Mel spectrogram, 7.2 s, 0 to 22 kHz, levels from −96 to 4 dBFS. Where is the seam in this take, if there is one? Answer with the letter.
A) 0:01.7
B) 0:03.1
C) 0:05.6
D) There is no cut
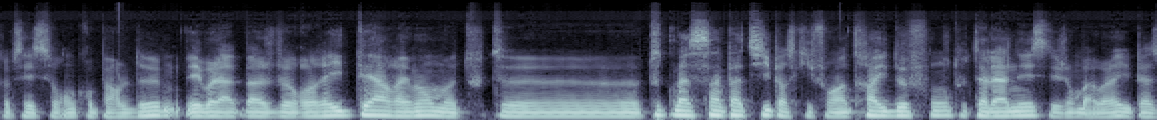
D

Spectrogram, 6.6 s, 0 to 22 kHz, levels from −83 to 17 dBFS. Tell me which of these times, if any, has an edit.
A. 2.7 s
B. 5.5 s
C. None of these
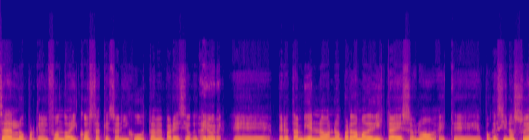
A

